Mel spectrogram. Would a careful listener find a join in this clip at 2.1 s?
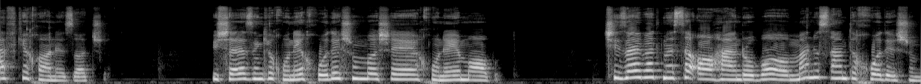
no; 1 cut; at 5.9 s

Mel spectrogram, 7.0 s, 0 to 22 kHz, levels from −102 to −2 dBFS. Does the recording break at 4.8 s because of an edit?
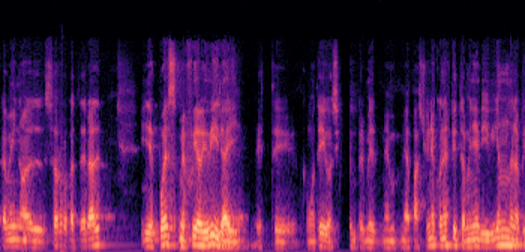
no; 1 cut; at 1.9 s

